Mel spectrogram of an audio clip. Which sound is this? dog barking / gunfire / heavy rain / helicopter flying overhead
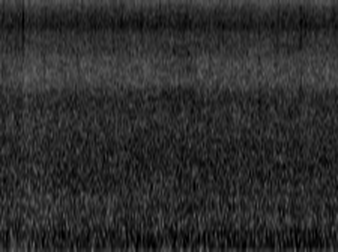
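heavy rain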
